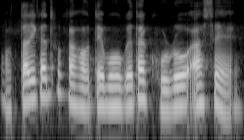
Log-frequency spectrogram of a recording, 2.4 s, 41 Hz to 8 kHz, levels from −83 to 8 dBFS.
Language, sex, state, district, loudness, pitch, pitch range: Assamese, male, Assam, Kamrup Metropolitan, -16 LUFS, 155 Hz, 145-175 Hz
